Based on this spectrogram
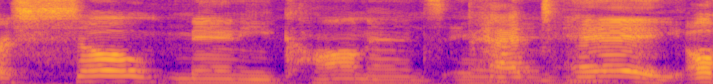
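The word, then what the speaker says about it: pâté: Oh, pate. Oh. Okay. It was autocorrect. Well, just how they spell is different than how you say it. Yeah, pate. Oh. Yeah, it's spelled P-A-T-E, but it's spelled P-A-T-A-Y.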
